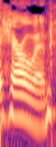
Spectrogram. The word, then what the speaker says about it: heroine: How do you even pronounce that? I was about to say heroin. – Yeah, it is heroin.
